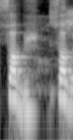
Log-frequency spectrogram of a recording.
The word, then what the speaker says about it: صبر: মানে বাতে কাজটা আছে, সবর। সবর। আবার ওই যে ব আর র, বতে বেশি এমফাসাইজ হবে, রটা খুবই কমে যাবে, সবর, সবর, সবর।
